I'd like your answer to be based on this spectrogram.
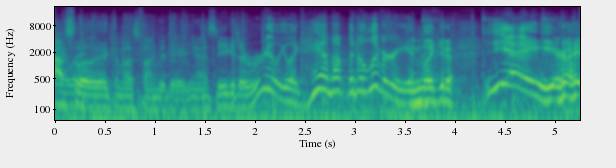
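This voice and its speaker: Very fast speech from a man over music in the background. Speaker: voice actor. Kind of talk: casual talk to camera. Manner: expressive, emotive.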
